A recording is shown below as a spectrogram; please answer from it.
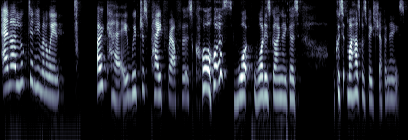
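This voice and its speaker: A woman's voice: a little high, animated, moderate pace. Australian woman, podcast guest, talkative, laughs through her stories, easy conversational delivery. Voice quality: chatty, laughs often. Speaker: podcast guest, travel creator. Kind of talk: casual storytelling chat.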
